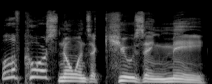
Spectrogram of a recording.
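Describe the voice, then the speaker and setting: A man's voice: fairly high pitch, wildly swooping pitch, normal speed, no echo, clean studio sound, pitched above the performer's own voice. A man voicing a guarded, defensive teenage boy answering an accusation in an audiobook.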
